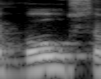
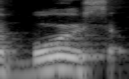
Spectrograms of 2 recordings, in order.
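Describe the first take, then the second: First: "bolsa" com l soando u: bousa. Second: "borsa" com r no lugar do l; L vira R. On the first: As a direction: diga "bolsa" na forma padrão. ("bolsa" sem nenhum som de R) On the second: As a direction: diga "borsa" com R no fim da primeira sílaba. ("borsa", bolsa com rotacismo) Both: Shown as a demonstration. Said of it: "O L se transformar em R".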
